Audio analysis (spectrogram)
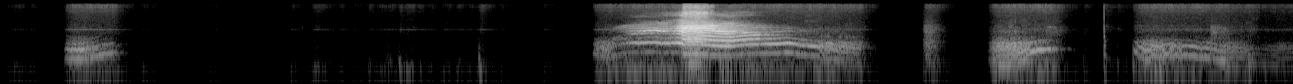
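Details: Very angry house cat objecting to its owner cooking, indoors: one loud, wavering, caterwauling meow in the middle, framed by short, quieter mews and chirps before and after.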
